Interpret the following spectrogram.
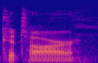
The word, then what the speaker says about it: Qatar: the part problem here i've always heard qatar and then cutter started to become more commonly used but if if they want it to be cutter then it's cutter but i don't think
